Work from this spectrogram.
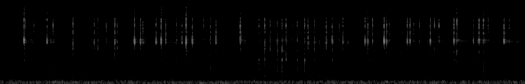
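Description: Long nails rapidly tap and scratch the plastic handles of a pink plastic nail tip cutter with a metal blade. The result is a quick, irregular run of sharp, bright clicks that die instantly, with a tick around 3 kHz, over a faint low background hiss.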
